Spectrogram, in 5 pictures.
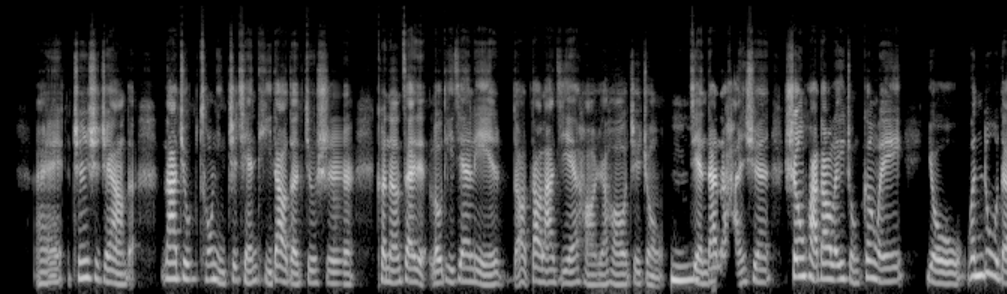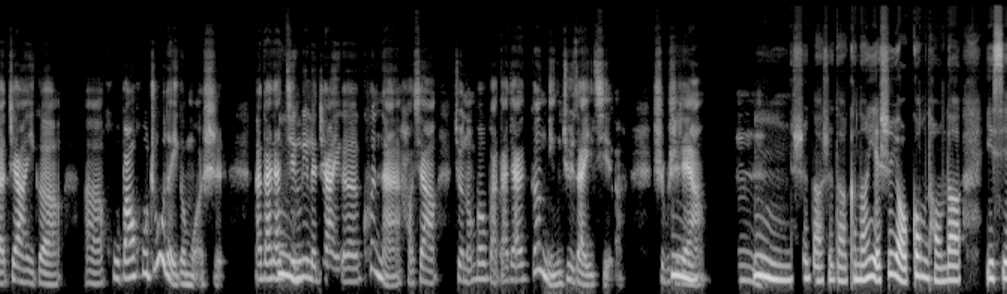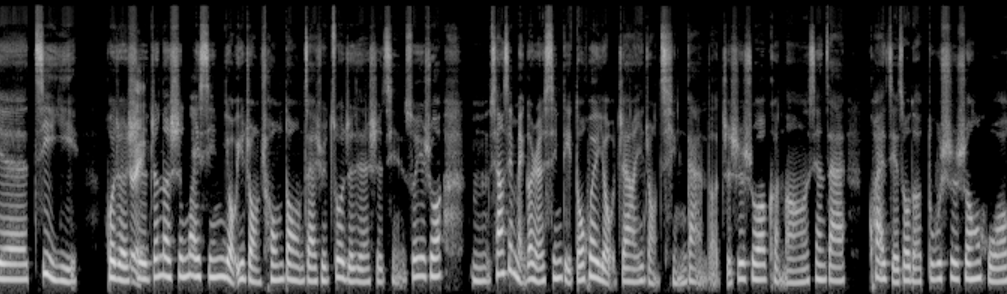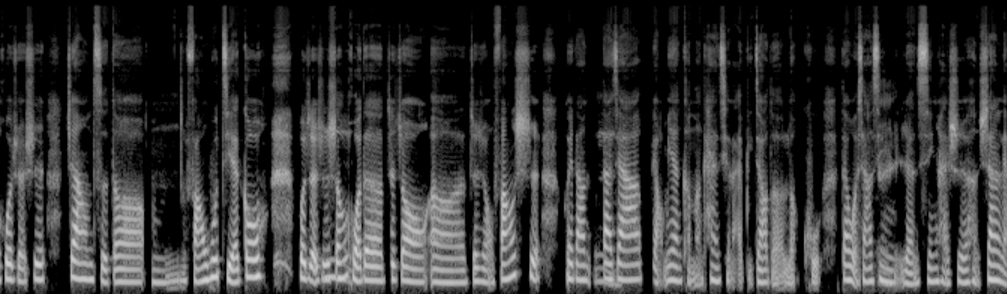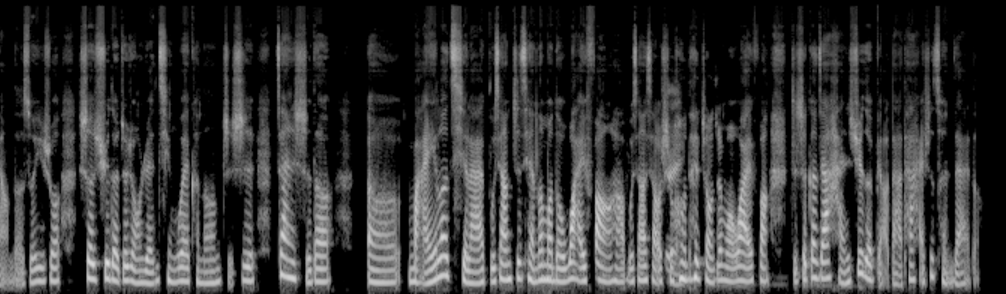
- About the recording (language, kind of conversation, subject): Chinese, podcast, 如何让社区更温暖、更有人情味？
- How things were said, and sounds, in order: other background noise; laughing while speaking: "房屋结构"; "让" said as "当"; laughing while speaking: "那种"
